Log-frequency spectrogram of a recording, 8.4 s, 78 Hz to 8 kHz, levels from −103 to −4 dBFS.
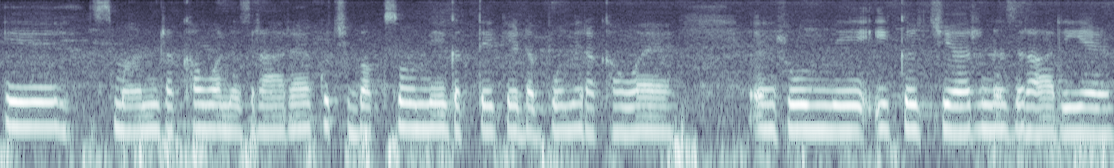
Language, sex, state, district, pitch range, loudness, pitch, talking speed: Hindi, female, Punjab, Kapurthala, 205-225 Hz, -15 LUFS, 220 Hz, 195 wpm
